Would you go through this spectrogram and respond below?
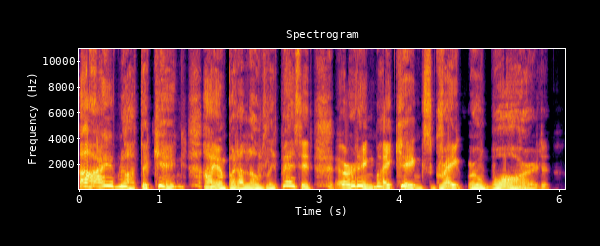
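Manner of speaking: furious, enraged, high-pitched ranting outburst. Voicing a character who is called king by a player: furious character. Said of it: "He goes into a fury when you call him king".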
